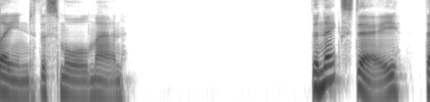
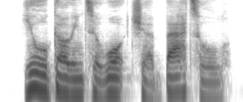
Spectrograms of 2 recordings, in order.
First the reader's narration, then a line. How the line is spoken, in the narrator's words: Tabby whispered to Jonathan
